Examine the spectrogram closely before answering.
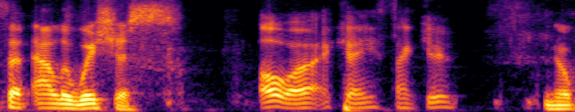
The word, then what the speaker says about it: Aloysius: I think you pronounce that Aloysius.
